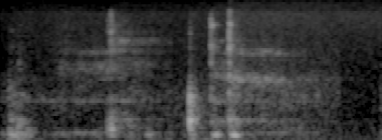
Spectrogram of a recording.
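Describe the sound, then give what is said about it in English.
A dice pool being rolled during a tabletop role-playing game, heard as a few faint, quick clicks of dice clattering together, with the sharpest ones bunched in the second half. “So, yeah, just roll that dice pool again then.”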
